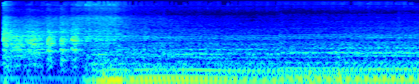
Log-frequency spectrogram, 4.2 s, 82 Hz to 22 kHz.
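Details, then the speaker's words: Ford Mustang V6 with flashing check engine light and lack of power blips and idles with an uneven, stumbling beat: misfire on cylinder 1, caused by a failed ignition coil pack. "You can hear the engine hesitating a little as I rev it up. Let's first plug in a scanner to check for codes. So sure enough, it looks like a misfire on cylinder 1."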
